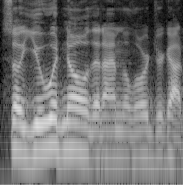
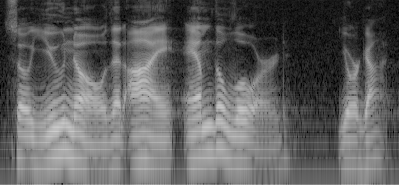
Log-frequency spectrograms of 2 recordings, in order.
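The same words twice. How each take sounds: First: Loud, higher, driving refrain; forceful preaching. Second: Each word laid down slowly; slow solemn emphasis. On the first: Preacher voicing God to the Israelites, loud and forceful. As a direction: hammer the refrain home. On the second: Preacher quoting God's words to the Israelites, slow and solemn. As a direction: let the Lord's words land slowly. Refrain quoted from scripture. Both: Acted.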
